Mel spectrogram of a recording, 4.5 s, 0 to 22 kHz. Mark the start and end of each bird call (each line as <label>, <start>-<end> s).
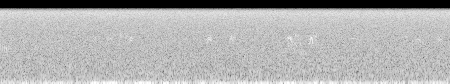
Eurasian Skylark (Alauda arvensis), 0.0-0.2 s
House Finch (Haemorhous mexicanus), 1.3-1.4 s
House Finch (Haemorhous mexicanus), 2.0-2.4 s
House Finch (Haemorhous mexicanus), 3.1-3.2 s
